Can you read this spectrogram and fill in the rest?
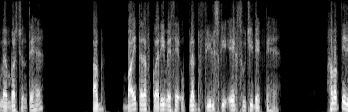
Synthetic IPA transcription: mɛ̃ːmbəɾz̥t͡ʃʊ̃nt̪eɦɛ̃ː | ɐbː | aːĩt̪ɐɾəfkwɛːɾimẽseʔʊpləb̚d̪ʱfiːlɖz̥kiʔeːksuːt͡ʃid̪eːkʰt̪eɦɛ̃ː | hɐmɐpniɾ

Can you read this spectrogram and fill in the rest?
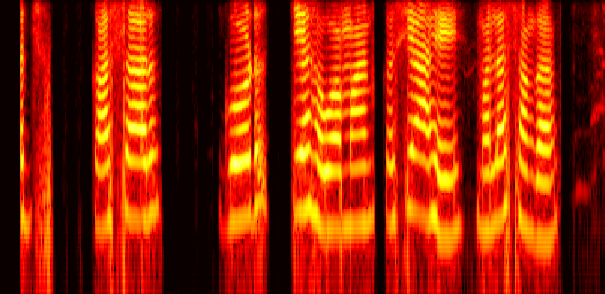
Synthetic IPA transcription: ad͡z | kasaɾ | ɡoɽt͡ɕeɦəʋamankəseaɦeməlasãŋɡa

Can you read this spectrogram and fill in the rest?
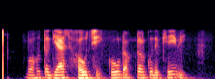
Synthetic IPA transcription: bɔɦut̪ɔɡjashɔwt͡ʃʰiɡowɖɔk̚ʈɔɾkud̪ekʰejbi

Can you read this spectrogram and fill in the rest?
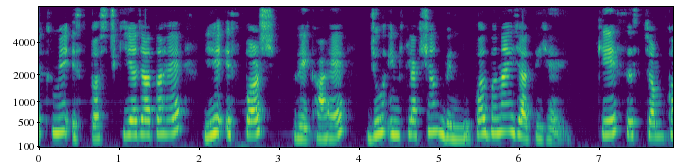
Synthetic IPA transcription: t̪ʰmẽʔɪspəʃʈkijad͡ʒaːt̪aɦɛ | jeɦʔɪspəɾʃ | ɾeːkʰaɦɛ | d͡ʒoːʔɪ̃nflɛːkʃənbɪ̃nd̪upɐɾbɐnaːid͡ʒaːt̪iɦɛ̰ː | keːsɪsʈəmka

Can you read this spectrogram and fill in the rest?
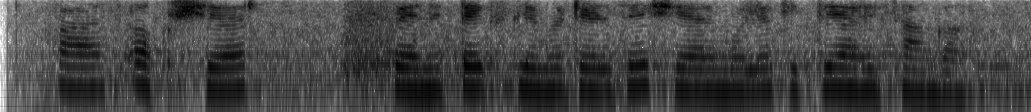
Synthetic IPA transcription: ad͡zəkʂəɾ | peneʈekslimiʈeɽt͡seɕejəɾmuljəkit̪iːaɦesãŋɡa

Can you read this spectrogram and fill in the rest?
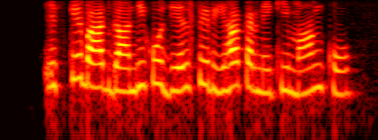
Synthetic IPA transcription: ɪskebaːd̪ɡãːnd̪ʱikod͡ʒeːlseɾɪɦakɐɾnekimãːŋɡkoː

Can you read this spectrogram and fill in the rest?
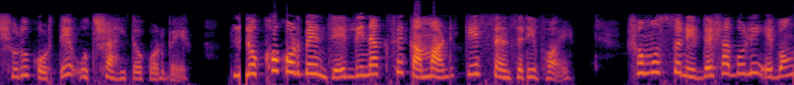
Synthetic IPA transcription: ʃuɾukoɾt̪eʔut̪ʃaɦit̪okoɾbḛ | lokʰːokoɾbend͡ʑelinaksekɔmaɳɖkesːensiʈibʱɦɔe | ʃɔmost̪oniɾd̪eʃabolieboŋ

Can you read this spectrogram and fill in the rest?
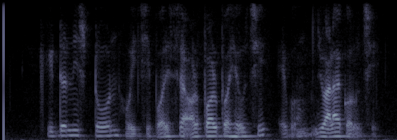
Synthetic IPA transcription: kiɖɔnisʈonɦo̰jt͡ʃʰipɔɾisɾa̰ʔɔ̰ɭpɔɭpɔɦewt͡ʃʰiebɔ̰ŋd͡ʒwaɭakɔɾṵt͡ʃʰi

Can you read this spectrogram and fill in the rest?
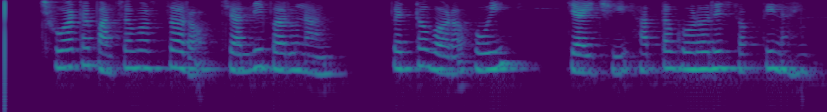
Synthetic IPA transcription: t͡ʃʰuaʈapãnt͡ʃɔbɔɾsɔɾɔ̰t͡ʃalipaɾunaɦĩ | peʈɔɡɔɽɔhoj | d͡ʒajt͡ʃʰihat̪ɔɡoɽɔɾesɔk̚t̪inaɦĩ

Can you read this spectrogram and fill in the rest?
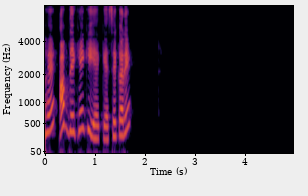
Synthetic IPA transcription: ɦɛ̃ːɐb̚d̪eːkʰẽkijɛɦkɛːsekɐɾẽː

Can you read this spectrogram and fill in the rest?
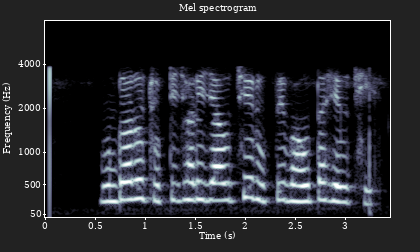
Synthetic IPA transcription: muɳɖaɾot͡ɕuʈːid͡ʑʱɔɽid͡ʑawt͡ɕʰiɾupibʱɔwt̪aɦewt͡ɕʰi

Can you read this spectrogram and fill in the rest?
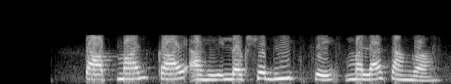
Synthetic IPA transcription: t̪apmankajʔaɦeləkʂəd̪ʋiːp̪t͡seməlasaŋɡa

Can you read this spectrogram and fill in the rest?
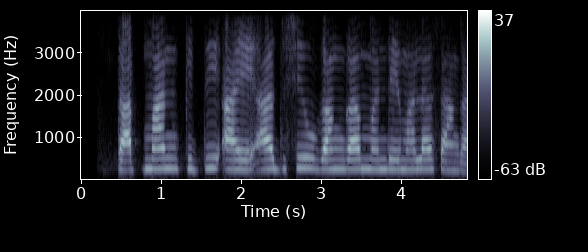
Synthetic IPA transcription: t̪apmankit̪iʔaɦead͡zɕiwɡaŋɡamənd̪eməlasaŋɡa

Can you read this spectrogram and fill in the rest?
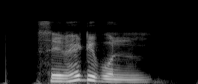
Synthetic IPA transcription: seʋeɖipun

